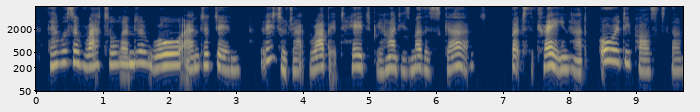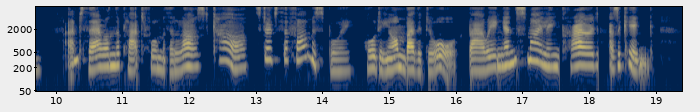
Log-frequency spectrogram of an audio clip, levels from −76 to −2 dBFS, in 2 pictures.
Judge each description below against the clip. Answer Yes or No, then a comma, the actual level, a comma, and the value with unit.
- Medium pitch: No, high, 210 Hz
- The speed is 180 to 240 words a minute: No, average, 160 wpm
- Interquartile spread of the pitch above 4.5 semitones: Yes, average, 5.2 semitones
